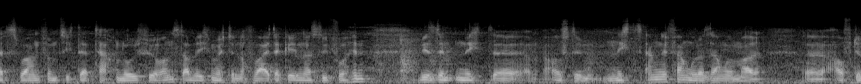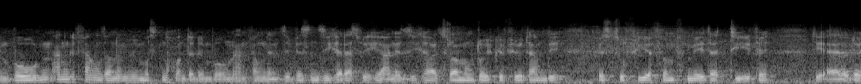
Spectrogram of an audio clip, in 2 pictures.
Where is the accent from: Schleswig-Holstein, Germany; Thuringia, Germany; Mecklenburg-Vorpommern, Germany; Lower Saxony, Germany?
Schleswig-Holstein, Germany; Heligoland; born there; Ich bin geboren auf Helgoland nach dem Ersten Weltkrieg und stamme väterlicherseits und mütterlicherseits von alteingesessenen Helgoländer Familien ab.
